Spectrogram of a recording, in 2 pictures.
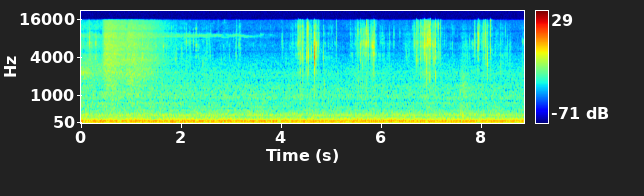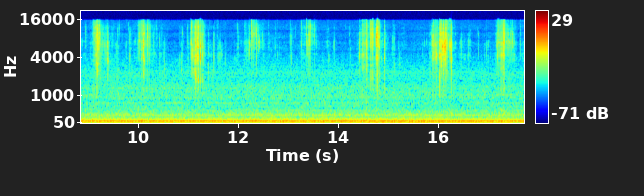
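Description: Sulcata tortoise biting and chewing a fibrous cactus pad: crisp, irregular crunches about once a second, over a steady low hum.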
